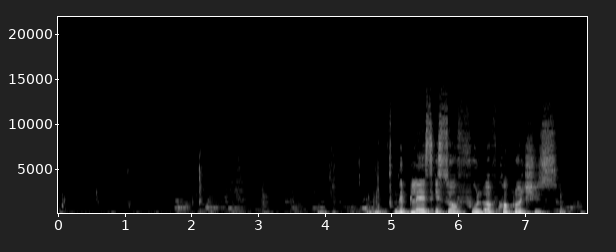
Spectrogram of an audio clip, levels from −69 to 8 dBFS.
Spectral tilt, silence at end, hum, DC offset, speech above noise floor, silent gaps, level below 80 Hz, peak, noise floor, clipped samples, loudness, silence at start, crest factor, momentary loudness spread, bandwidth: -5.5 dB/octave; 0.3 s; none; under 0.1%; 46 dB; none; -52 dBFS; -4 dBFS; -67 dBFS; under 0.1%; -22 LUFS; 1.8 s; 22 dB; 25 LU; 12.5 kHz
